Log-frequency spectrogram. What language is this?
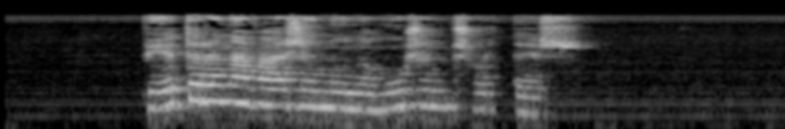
Mari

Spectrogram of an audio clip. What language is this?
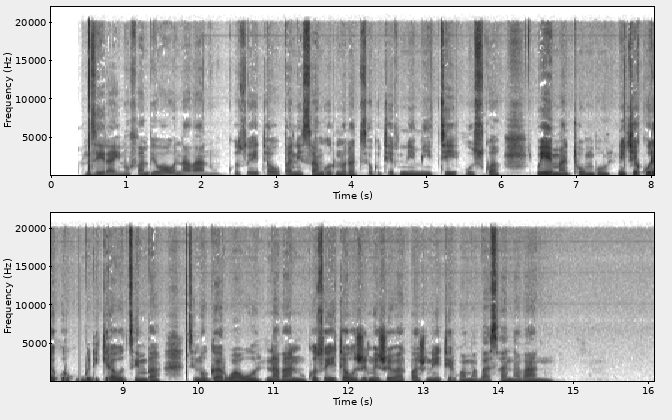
Shona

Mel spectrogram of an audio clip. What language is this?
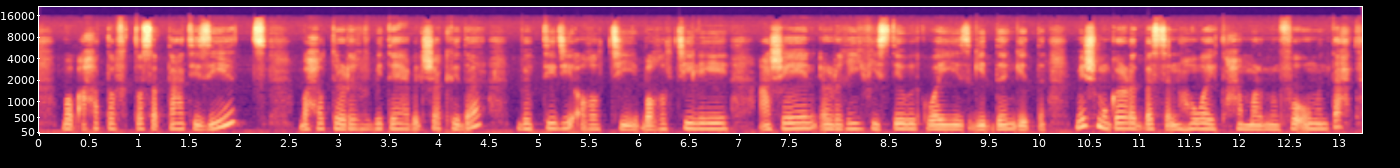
Arabic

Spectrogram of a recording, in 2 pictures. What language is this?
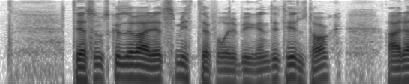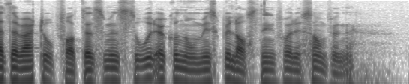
Norwegian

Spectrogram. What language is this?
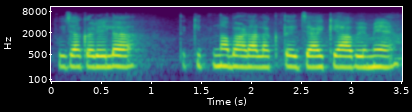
Maithili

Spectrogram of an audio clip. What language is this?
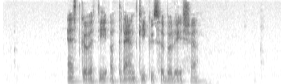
Hungarian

